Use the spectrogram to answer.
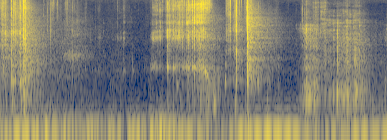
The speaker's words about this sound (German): Okay, dann beiß mal rein. Ich probiere mal das Reisschnittchen.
